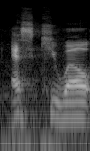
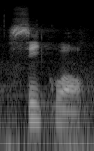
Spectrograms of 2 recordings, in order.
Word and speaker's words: SQL: dude alright so what is a SQL or sequel we really want to pronounce it don't matter so SQL stands for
